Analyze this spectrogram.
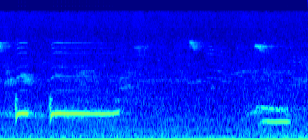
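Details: Bangkok-type zebra dove (perkutut) cooing, a song meant to provoke rivals into calling: two short bursts, each running into a long steady whistled note, then a lower level note near the end, over a faint low hum.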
